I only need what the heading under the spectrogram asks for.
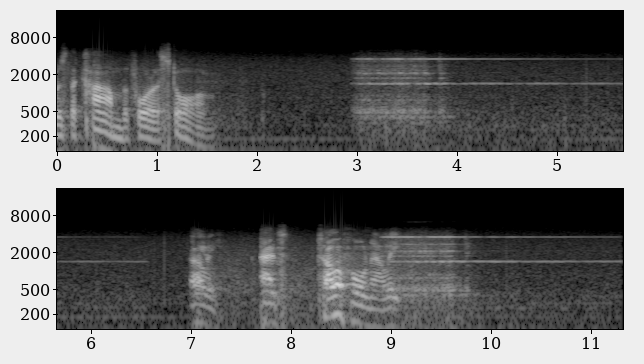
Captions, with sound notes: I should have known it was the calm before a storm. [phone ringing] -Ellie. Answer the telephone, Ellie.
